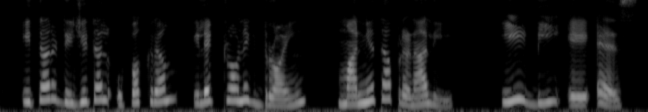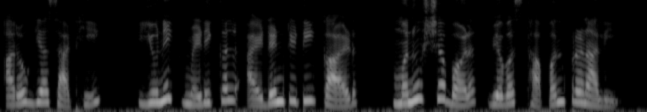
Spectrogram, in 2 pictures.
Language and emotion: Marathi, neutral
